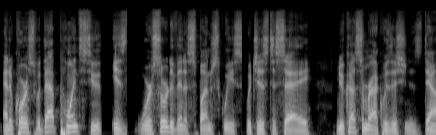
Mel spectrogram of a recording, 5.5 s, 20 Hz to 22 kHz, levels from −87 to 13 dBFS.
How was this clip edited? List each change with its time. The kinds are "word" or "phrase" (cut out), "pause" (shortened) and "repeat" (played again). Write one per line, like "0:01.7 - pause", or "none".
0:01.3 - word
0:01.6 - word
0:03.0 - word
